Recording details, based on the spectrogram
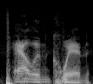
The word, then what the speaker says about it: palanquin: That's how you say it, palanquin. Sure, if you want to mutilate the English language.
